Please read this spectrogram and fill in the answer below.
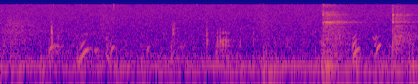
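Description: Stylus writing on an iPad's glass screen: a handful of faint, short squeaks and light taps as a word is handwritten.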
